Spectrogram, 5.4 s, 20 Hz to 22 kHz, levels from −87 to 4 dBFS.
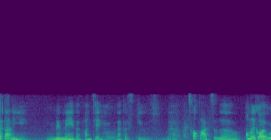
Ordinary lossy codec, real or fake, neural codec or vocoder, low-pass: AAC, 32 kbps; fake; codec, 16 kHz, about 1 kbps, DyCAST, with the encoder's durations; 7.2 kHz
